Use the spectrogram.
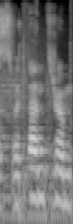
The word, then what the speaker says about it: Svatantra: have Swatantra Microfin. Can you tell us about That is right. it? Kudos to getting the pronunciation correct.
